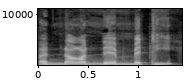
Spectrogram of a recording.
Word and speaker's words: anonymity: One former detainee who requested a non an anomy uh anonymity.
